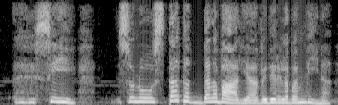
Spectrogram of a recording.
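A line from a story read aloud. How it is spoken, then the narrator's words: Stammering. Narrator (Italian): balbettò lei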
